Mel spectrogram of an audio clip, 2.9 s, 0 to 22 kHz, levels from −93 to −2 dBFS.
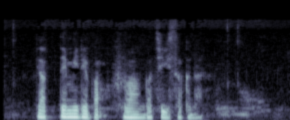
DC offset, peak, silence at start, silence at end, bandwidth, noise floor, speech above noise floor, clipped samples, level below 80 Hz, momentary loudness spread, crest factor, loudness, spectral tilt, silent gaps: under 0.1%; -6 dBFS; 0.35 s; 0.45 s; 9.8 kHz; -48 dBFS; 26 dB; under 0.1%; -40 dBFS; 14 LU; 18 dB; -24 LUFS; -9 dB/octave; none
